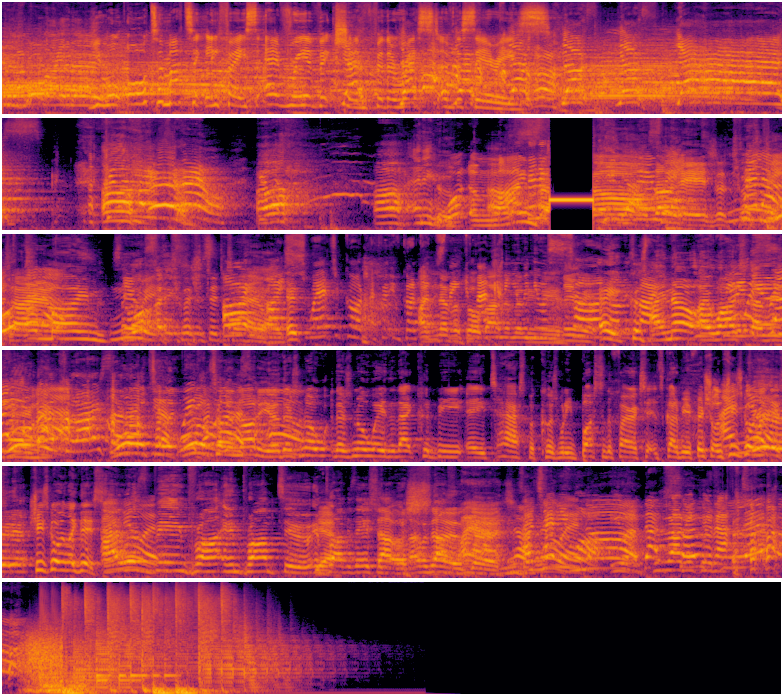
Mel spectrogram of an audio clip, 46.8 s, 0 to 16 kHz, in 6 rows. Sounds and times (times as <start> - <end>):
Music: 39.2 - 42.5.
